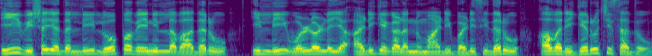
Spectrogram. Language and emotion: Kannada, neutral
